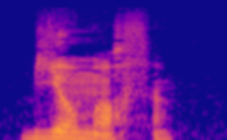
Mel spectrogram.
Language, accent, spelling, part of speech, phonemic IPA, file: French, France, biomorphe, adjective, /bjɔ.mɔʁf/, LL-Q150 (fra)-biomorphe.wav
- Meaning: biomorphic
